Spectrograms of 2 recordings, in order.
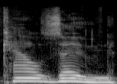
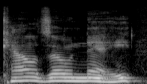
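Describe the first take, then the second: First: The final vowel is dropped at the end. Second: The final vowel is sounded at the end. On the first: "or just calzone?" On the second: "do you pronounce the e?"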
